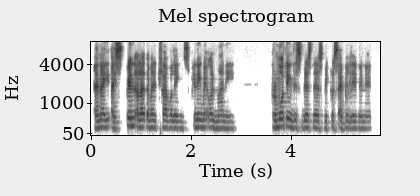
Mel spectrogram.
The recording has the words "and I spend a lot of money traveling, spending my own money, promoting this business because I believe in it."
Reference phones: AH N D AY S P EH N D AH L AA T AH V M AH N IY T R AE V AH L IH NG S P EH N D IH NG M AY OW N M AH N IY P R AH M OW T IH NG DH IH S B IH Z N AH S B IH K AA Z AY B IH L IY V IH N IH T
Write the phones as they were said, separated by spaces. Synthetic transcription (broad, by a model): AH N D AY S P EH N D AH L AA T AH V M AH N IY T R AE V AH L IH NG S P EH N D IH NG M AY OW N M AH N IY P R AH M OW T IH NG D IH S B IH S N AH S B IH K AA S AY B IH L IY V IH N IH T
